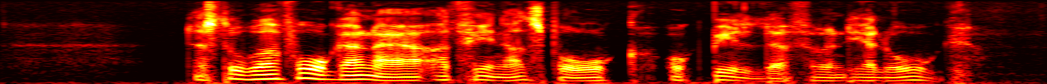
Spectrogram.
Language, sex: Swedish, male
